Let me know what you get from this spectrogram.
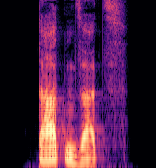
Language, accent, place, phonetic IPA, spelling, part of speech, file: German, Germany, Berlin, [ˈdaːtn̩ˌzat͡s], Datensatz, noun, De-Datensatz.ogg
- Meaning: data record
